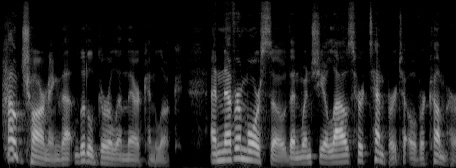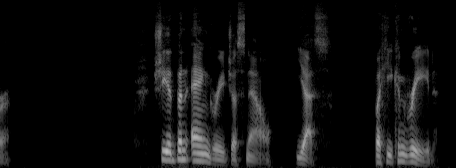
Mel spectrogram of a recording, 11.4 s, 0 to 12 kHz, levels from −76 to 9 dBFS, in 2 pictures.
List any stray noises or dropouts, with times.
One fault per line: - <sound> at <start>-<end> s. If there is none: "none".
none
